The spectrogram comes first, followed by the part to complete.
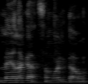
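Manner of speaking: ordinary talk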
